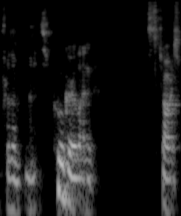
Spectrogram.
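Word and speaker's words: Hogerland: Huggerland. Do you want to spell it?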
